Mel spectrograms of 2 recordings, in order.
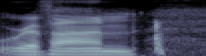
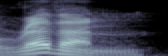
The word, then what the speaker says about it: Revan: Okay, Creed Nation dropped $4.99 saying no Revan, as in the one movie Leonardo DiCaprio was in called The Revenant, just with an A. Any Old Republic fan would know how to pronounce it. So Revan.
